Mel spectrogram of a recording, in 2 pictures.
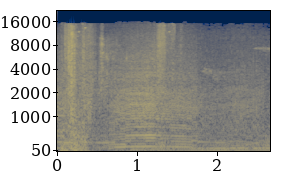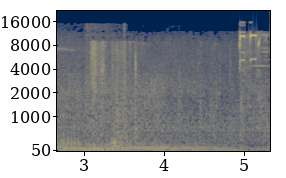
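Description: A motorbike engine hums steadily as the bike rides along.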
